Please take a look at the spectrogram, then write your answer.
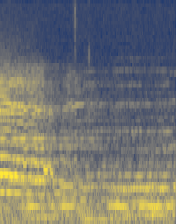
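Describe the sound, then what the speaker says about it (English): A sheep gives a single drawn-out bleat that wavers and falls in pitch, moderately loud and heard alone with no talking. ""Bah! Bah! Bah!" replied the sheep."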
